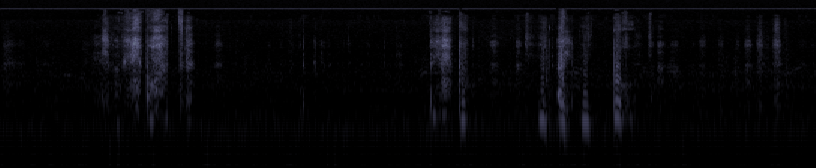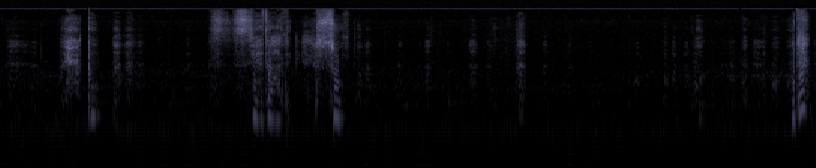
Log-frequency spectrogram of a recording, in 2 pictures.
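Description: A woman speaks softly and haltingly, close by.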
